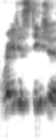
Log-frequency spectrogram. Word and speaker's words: radiesthesia: And the term is radiesthesia, Radesthesia. Very, very difficult word to spell, but radiesthesia is how it's pronounced.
